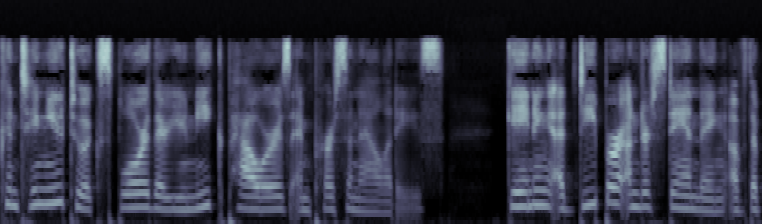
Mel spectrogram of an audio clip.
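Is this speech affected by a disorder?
No.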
